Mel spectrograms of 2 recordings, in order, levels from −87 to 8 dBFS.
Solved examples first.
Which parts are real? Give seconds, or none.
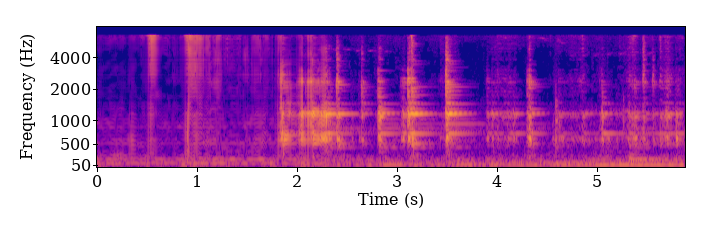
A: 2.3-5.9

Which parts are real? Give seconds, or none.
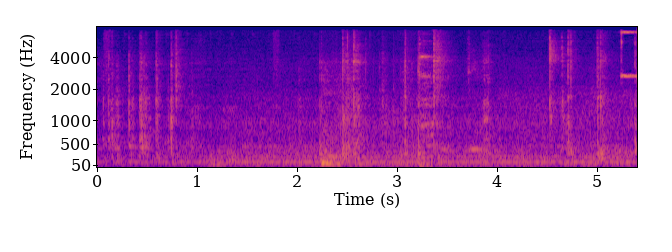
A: 1.0-4.2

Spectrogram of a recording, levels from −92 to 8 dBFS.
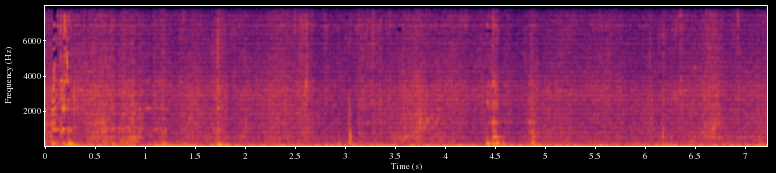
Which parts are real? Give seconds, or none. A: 1.1-1.9; 5.0-5.5; 6.1-7.2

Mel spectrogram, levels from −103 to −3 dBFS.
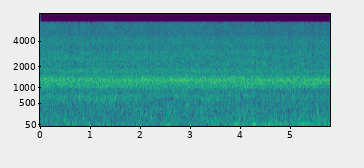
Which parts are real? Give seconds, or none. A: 0.0-0.5; 1.2-5.8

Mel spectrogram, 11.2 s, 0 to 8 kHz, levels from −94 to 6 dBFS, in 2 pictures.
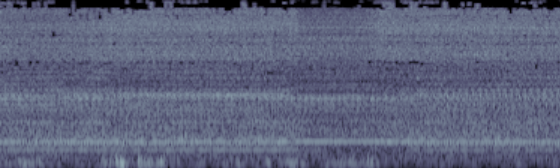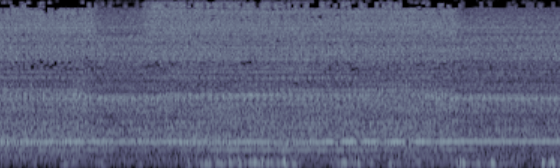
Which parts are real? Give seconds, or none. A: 0.0-6.6; 7.3-11.2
